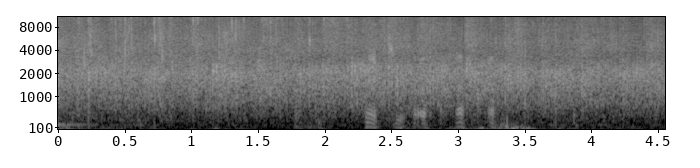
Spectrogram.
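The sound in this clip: A church audience in Alabama applauds steadily to welcome a guest preacher, the dense clapping continuing throughout at an even level while a voice speaks over it.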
